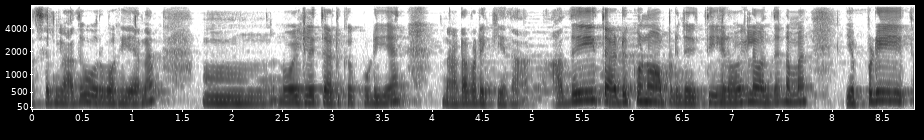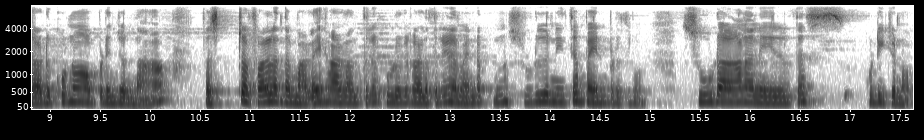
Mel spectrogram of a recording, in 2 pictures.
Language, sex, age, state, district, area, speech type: Tamil, female, 45-60, Tamil Nadu, Tiruppur, rural, spontaneous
